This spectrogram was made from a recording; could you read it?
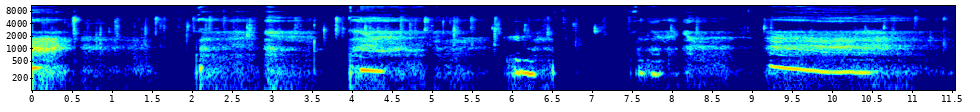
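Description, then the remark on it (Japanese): Heavy, excited panting, breathy bursts coming in uneven runs with short pauses between them, some breaths catching into a faint voiced moan. “そんなにハァハァしてたらお口まで食べられちゃうかもれちゃうよ。”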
